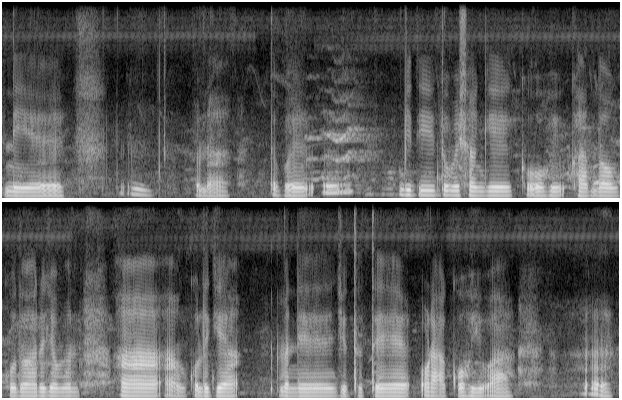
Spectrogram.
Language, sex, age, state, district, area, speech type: Santali, female, 30-45, West Bengal, Paschim Bardhaman, urban, spontaneous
